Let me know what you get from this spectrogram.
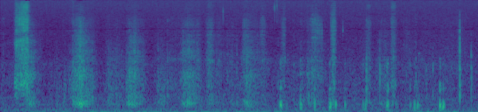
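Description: A person biting into a crunchy orange snack and chewing it close to the microphone: one sharp crunch at the start, a few more about every half second, then a run of smaller, quicker crunches.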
